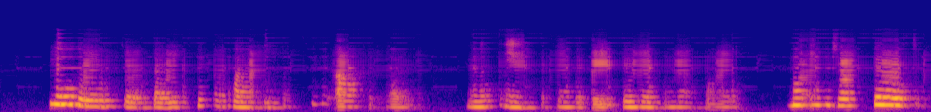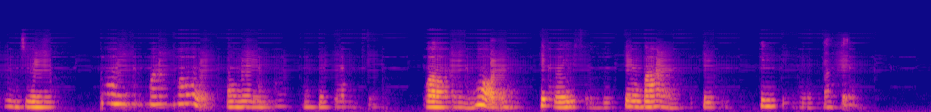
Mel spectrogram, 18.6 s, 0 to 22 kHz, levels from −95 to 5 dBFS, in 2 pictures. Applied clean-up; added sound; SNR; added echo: neural mask model DeepFilterNet 3.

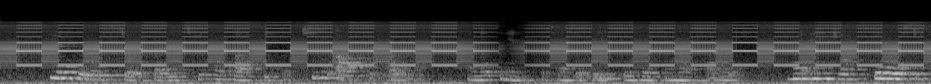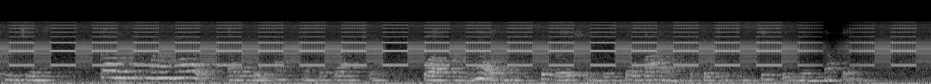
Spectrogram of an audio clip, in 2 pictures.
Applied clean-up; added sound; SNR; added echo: none; Alarm; -2 dB; reverberation time 1.0 s.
